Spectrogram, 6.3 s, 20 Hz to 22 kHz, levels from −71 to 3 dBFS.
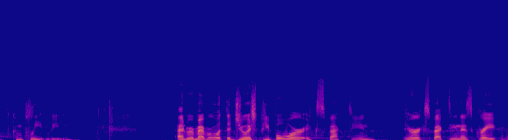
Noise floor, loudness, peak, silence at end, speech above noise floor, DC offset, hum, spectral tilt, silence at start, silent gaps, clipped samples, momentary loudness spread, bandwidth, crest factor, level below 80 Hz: -73 dBFS; -35 LUFS; -12 dBFS; 0 s; 38 dB; under 0.1%; none; -4.5 dB/octave; 0 s; none; under 0.1%; 21 LU; 11.5 kHz; 24 dB; -86 dBFS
